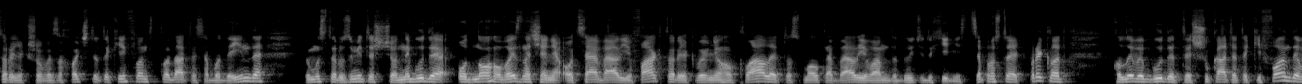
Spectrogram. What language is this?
Ukrainian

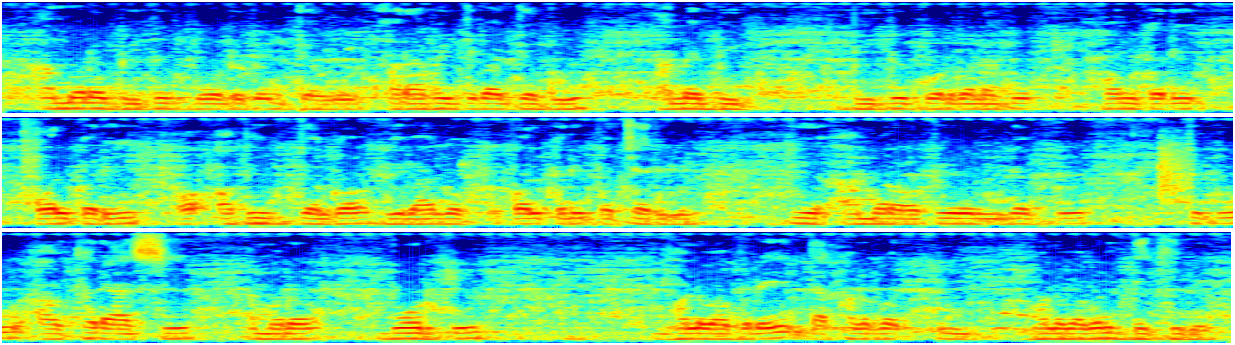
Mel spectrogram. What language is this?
Odia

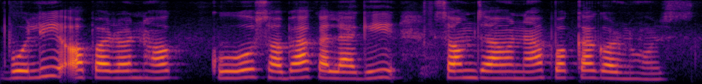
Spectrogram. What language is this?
Nepali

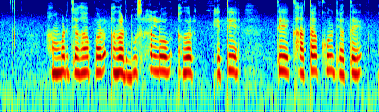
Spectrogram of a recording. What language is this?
Magahi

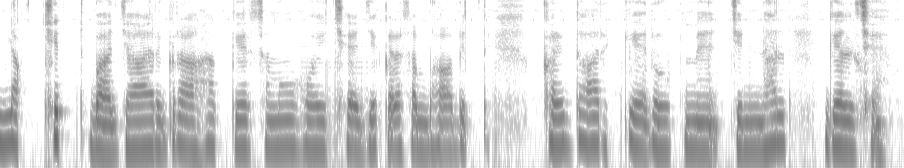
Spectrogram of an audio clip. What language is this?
Maithili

